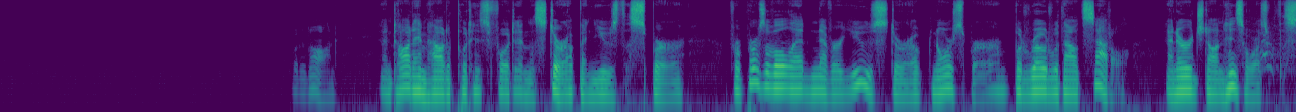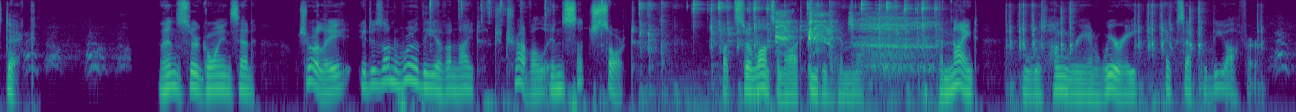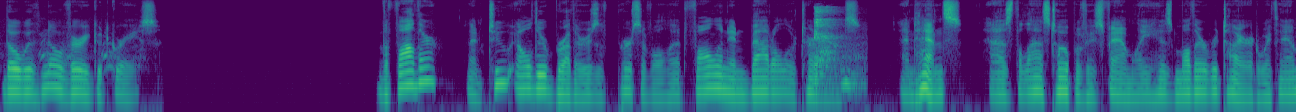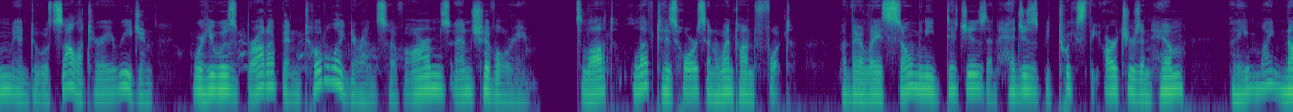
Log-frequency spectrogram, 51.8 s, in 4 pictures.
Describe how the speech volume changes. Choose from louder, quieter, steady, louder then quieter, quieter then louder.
steady.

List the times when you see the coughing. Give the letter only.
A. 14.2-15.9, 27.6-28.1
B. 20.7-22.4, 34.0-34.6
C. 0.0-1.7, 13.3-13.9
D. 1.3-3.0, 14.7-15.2
B.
